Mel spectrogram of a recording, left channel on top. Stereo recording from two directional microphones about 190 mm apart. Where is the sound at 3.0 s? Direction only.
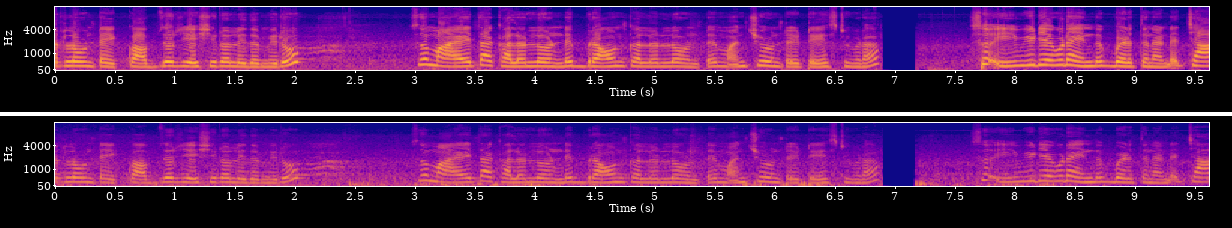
40° left (ahead or behind).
